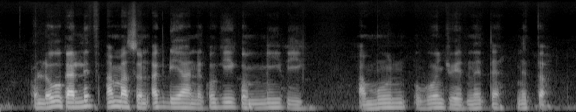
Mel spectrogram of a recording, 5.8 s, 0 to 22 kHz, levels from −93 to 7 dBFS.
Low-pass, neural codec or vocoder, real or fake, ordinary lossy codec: none; codec, 44.1 kHz, 7.8 kbps, DAC; fake; none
